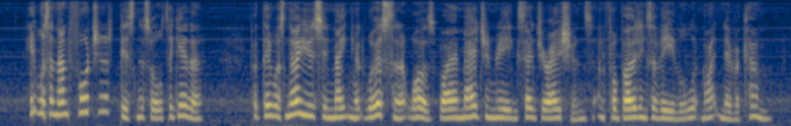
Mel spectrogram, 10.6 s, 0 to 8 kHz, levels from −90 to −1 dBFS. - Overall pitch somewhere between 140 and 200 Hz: No, high, 215 Hz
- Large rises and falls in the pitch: No, average, 3.5 semitones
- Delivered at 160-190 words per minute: Yes, average, 165 wpm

